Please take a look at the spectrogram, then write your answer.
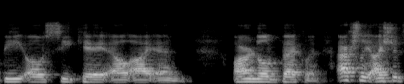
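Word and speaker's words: Böcklin: a famous painting by a Swiss painter Arnold becklin that's spelled b-o-c-k-l-i-n Arnold becklin actually I should say a series of paintings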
